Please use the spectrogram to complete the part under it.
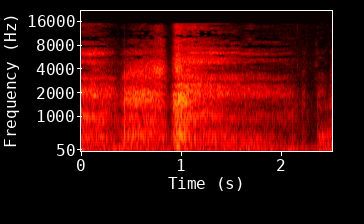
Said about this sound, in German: Also ich habe den Schlag ausgeführt mit Kraft und Schnelligkeit und komme ins Schnaufen.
